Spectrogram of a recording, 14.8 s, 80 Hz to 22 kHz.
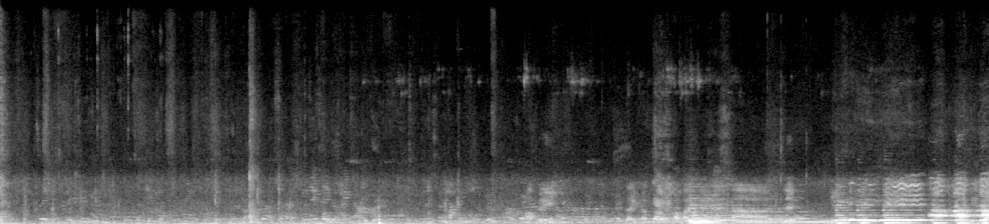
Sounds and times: Students Choir, Vocal exercises 0:10.3 - 0:14.8

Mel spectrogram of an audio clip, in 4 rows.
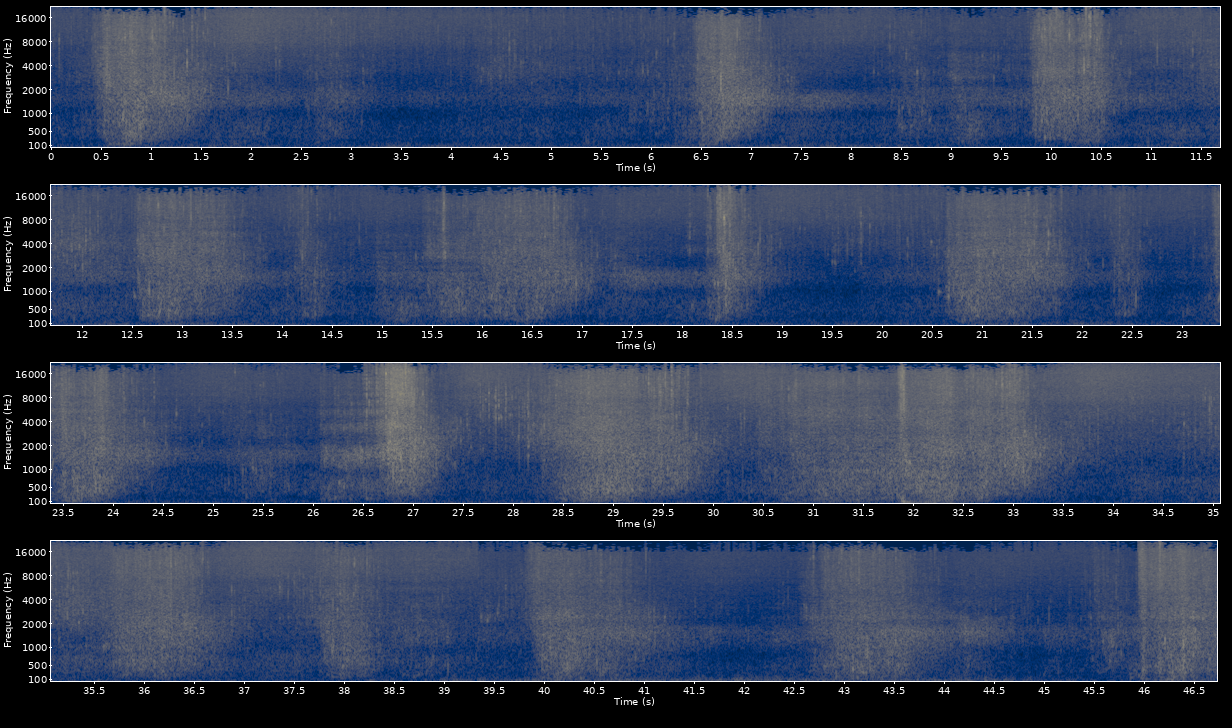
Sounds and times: waves lapping on the gravels 0:00.0 - 0:46.7

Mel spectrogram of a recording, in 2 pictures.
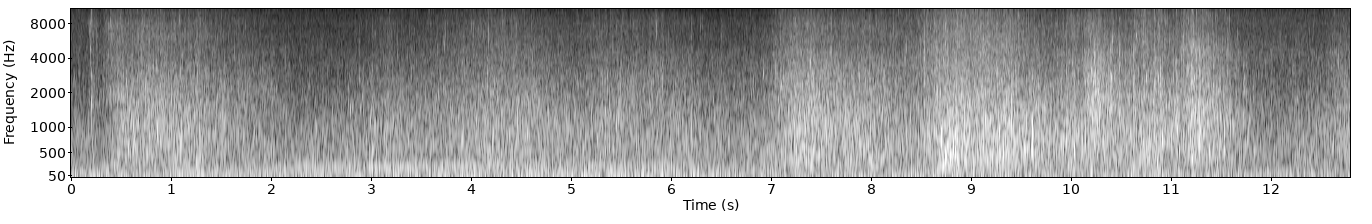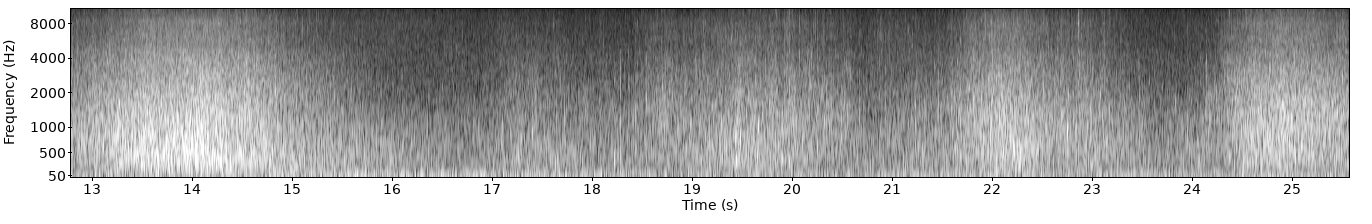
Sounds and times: waves 0:00.0 - 0:25.5

